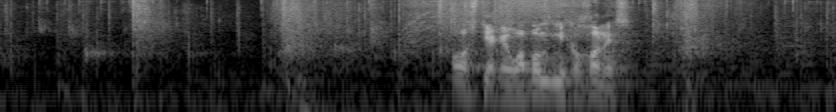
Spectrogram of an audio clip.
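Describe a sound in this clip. Sword swings whoosh and strike slimes with squelching hits.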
